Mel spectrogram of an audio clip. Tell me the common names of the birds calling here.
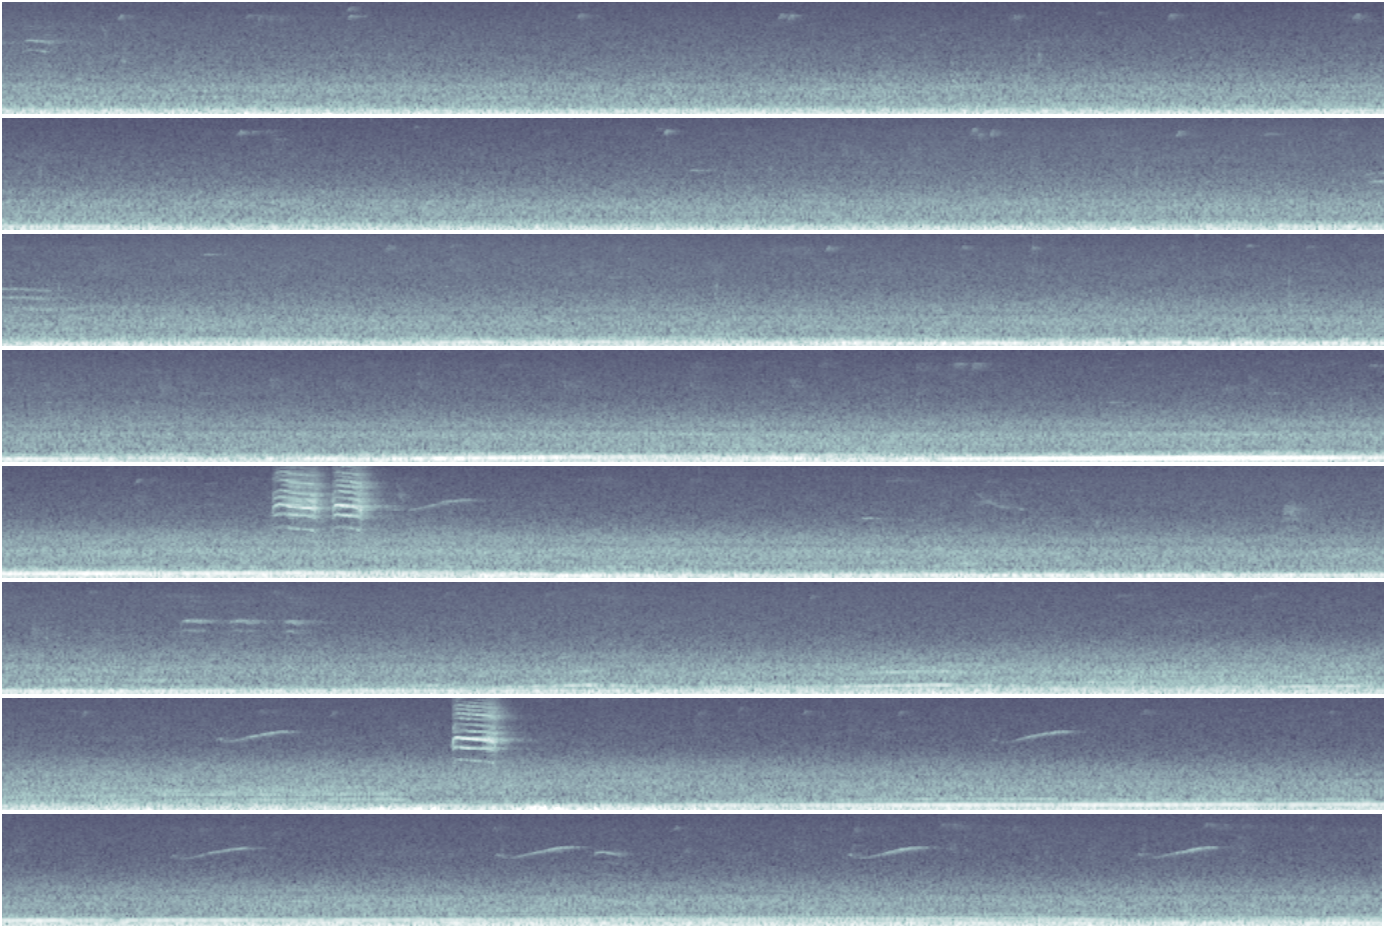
Blue Jay, Black-capped Chickadee, Eastern Wood-Pewee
